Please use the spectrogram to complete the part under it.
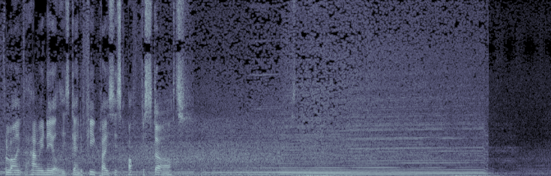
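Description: A racing car engine revs hard, climbing through quick gear changes, then holds a steady high whine.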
